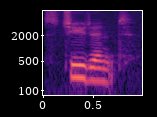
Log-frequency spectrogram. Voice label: "student", English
